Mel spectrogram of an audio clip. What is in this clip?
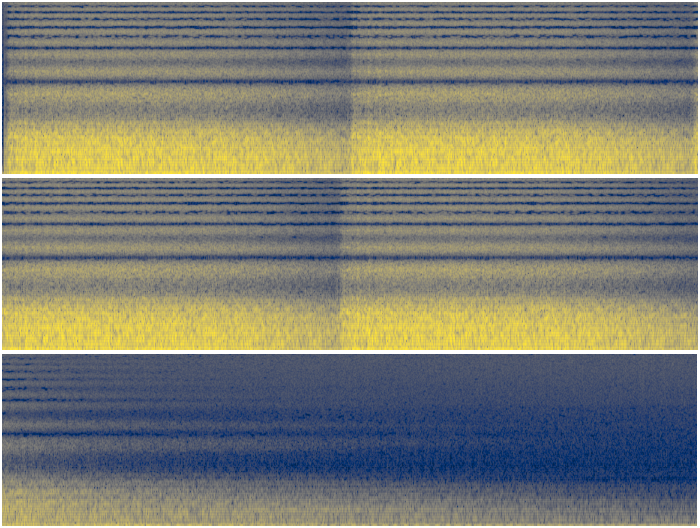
OTHER dark nosie
Dark synth electronic ambient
